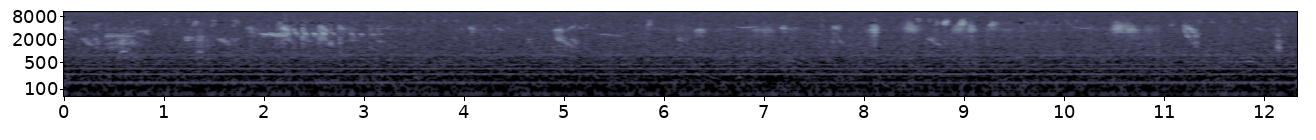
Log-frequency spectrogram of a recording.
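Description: Faint bird chirps and short calls, scattered irregularly, with a busier cluster about two seconds in and again around eight to nine seconds.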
